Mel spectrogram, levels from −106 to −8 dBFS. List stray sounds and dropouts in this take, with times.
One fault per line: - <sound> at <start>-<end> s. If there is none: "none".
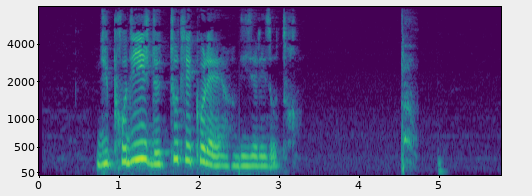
- cough at 4.5-4.8 s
